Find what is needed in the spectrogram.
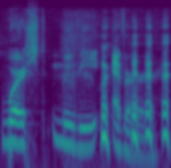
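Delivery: put-on nerdy comic shop fan voice. Reading out a film's mistakes for the others, in the Comic Book Guy voice. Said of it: "in the comic book guy voice".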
